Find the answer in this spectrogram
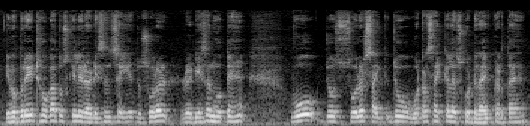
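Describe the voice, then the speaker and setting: A man, an exam prep tutor, explaining answers in a casual lesson, checking in often and reading questions out slowly. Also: on the high side, fairly even intonation, mellow. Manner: conversational, repeats "ठीक है" to check in, reads English questions out slowly.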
